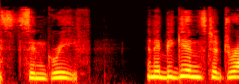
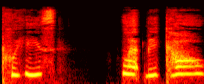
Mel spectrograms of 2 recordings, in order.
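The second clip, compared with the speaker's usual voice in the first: whispered, higher pitched; 8 semitones higher than usual. Reading a scene where the narrator, pinned to a tree, pleads: whispering. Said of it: "I whisper".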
